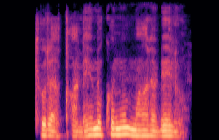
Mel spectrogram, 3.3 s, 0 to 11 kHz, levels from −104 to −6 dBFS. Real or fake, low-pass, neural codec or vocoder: fake; 9.9 kHz; codec, 16 kHz in and 24 kHz out, 1.1 kbps, FireRedTTS-2 codec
